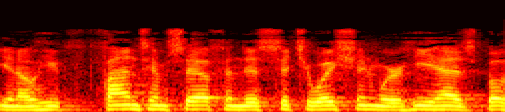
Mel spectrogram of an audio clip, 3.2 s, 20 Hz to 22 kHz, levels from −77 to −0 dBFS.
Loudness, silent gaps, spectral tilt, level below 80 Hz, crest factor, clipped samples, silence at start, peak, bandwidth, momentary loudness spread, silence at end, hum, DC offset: -16 LUFS; none; -7 dB/octave; -50 dBFS; 14 dB; under 0.1%; 0 s; 0 dBFS; 8 kHz; 3 LU; 0 s; none; under 0.1%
